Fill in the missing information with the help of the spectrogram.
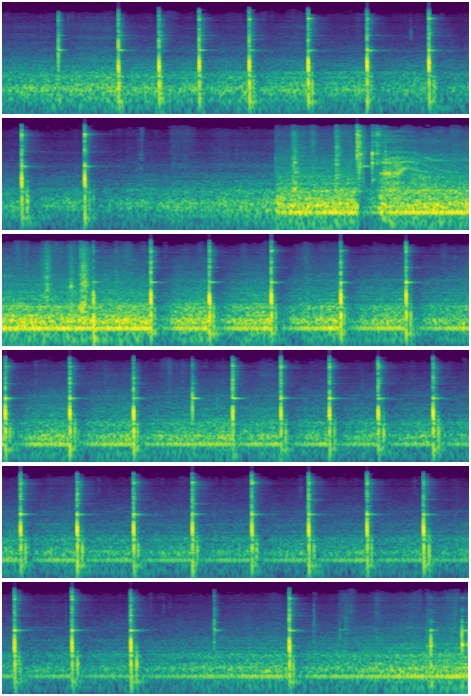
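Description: Hand hammer striking a red-hot bolt on an anvil, upsetting its end so it mushrooms out: about two even blows a second, each with a short ring from the anvil. The blows pause for about two seconds, then a loud steady hum comes in and runs under the hammering.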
